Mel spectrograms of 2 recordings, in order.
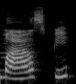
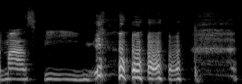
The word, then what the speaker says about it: MASP: a gente tem depois o MASP. Olha essa pronúncia, né? Bem brasileira. MASP. Um hispano vai falar MASP. Vai bloquear o som, MASP.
